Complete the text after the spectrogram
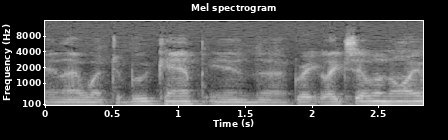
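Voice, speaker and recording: The speaker has an American accent and a dark, mellow tone that is somewhat breathy. The pace is fairly quick, with audible room echo. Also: man. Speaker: war veteran. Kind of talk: interview. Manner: halting.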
